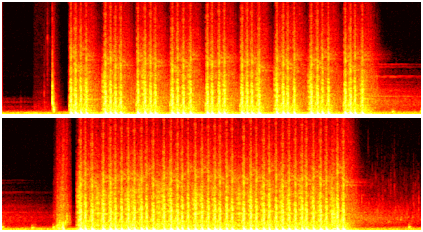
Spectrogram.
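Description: A magic wand fires a rapid stream of crackling zaps.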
